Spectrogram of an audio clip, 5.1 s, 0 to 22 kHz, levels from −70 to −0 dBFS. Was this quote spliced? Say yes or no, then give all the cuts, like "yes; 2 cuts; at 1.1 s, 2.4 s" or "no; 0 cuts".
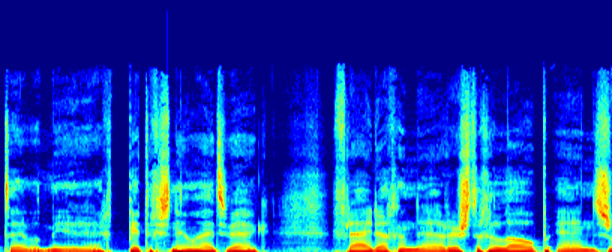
no; 0 cuts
